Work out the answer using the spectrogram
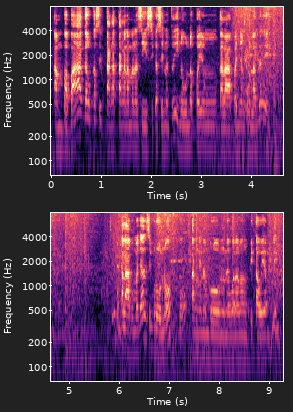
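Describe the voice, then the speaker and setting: A man's voice: medium pitch, fast talker, music in the background. A young man, commentating his own gameplay live with brash, cursing trash talk and boastful bragging. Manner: boastful, mock-calm refrains. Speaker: gaming streamer.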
